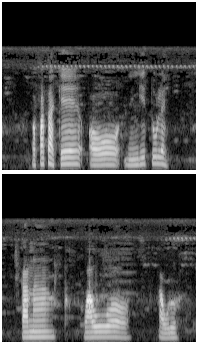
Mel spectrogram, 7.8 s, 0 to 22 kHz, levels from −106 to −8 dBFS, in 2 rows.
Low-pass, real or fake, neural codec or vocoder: 7.2 kHz; real; none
